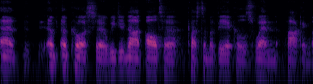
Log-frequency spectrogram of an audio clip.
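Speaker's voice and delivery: courteous, polite, deferential voice. In a tabletop game, the valet answers a guest; valet character voice. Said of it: "the valet is a human. / Uh, so the valet takes the reins from you um, and then proceeds to drive your carriage off. / Sir, would you like me to park your car?".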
